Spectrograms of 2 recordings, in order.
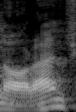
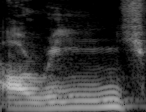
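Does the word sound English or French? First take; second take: French; English. First: The word is pronounced with French-style sounds. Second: The word is pronounced with English-style sounds. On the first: The speaker calls it wrong. "non orange, che è francese" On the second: The speaker calls it right. "così"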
